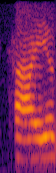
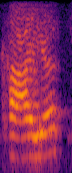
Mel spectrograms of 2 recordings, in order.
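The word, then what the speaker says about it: Kiah: My Instagram name is That Lady Barber, and my Facebook name is Kaya, that's K-I-A-H, Snailville's Finest Barber. And that's it. – Say your name again for me. – It's Kaya, K as in kite, I as in ice, A as in apple, H as in house. Kaya.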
